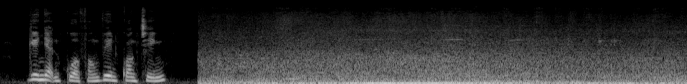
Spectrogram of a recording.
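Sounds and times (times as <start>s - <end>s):
speech: 0.3s - 1.8s
dense road traffic of cars, motorbikes and rudimentary vehicles on a highway: 2.0s - 6.8s.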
